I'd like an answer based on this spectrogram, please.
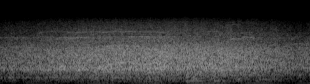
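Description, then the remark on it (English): Men in the audience at an Islamic conference in Cairo, Egypt, held while President Morsi was in power, stand and applaud after a preacher speaks. The clapping is a steady, dense wash that swells slightly in the middle and holds for about three seconds, with no one speaking over it. “Men in the audience stand and applaud.”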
